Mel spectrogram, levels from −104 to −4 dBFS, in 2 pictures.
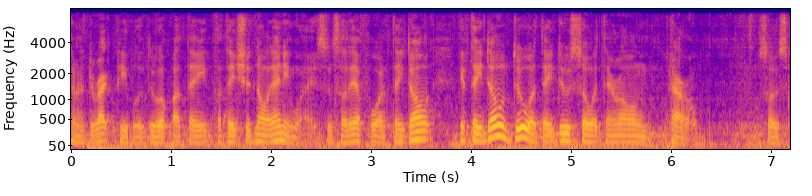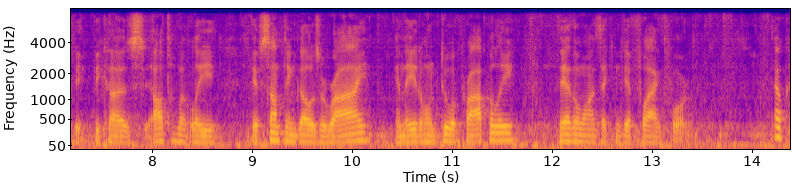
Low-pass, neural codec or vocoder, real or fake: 7.2 kHz; codec, 16 kHz, 4.8 kbps, FACodec; fake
